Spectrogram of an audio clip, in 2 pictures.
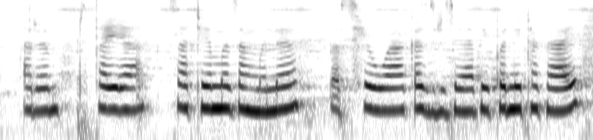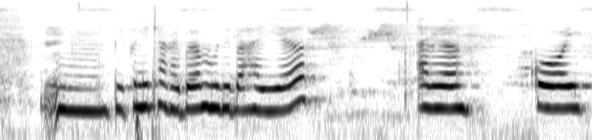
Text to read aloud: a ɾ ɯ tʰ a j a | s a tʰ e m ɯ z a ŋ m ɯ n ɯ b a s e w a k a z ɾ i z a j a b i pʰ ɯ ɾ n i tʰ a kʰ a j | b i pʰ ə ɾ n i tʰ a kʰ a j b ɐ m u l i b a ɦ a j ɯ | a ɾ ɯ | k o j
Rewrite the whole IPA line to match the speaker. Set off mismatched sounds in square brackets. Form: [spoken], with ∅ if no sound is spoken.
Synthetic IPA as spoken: a ɾ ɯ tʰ a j a | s a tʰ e m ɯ z a ŋ m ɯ n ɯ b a s e w a k a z ɾ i z a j a b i pʰ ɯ ɾ n i tʰ a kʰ a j | b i pʰ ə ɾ n i tʰ a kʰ a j b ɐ m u l i b a ɦ a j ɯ | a ɾ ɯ | k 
